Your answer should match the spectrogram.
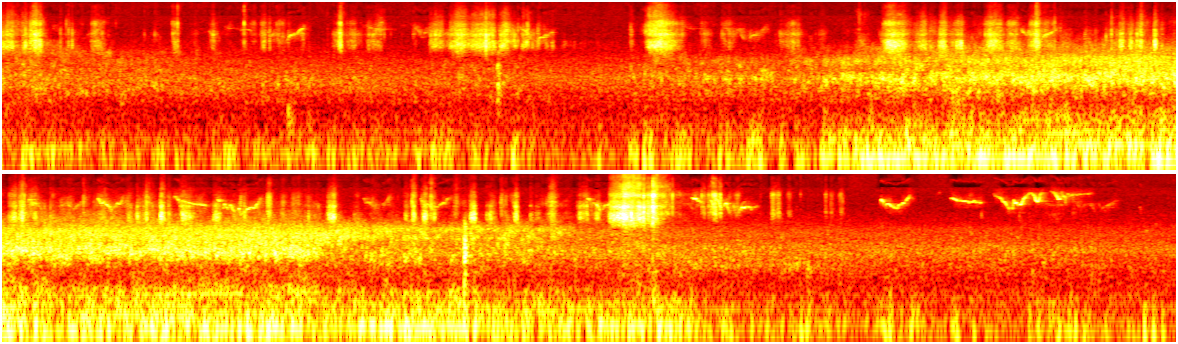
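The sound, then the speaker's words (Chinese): A yellow-browed warbler sings in a tree, with two or three warblers present, in thin, high-pitched chirps and short trills, repeated irregularly throughout, over a steady rushing background noise that swells louder in the middle. “黄眉柳莺在树上鸣唱”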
